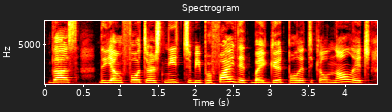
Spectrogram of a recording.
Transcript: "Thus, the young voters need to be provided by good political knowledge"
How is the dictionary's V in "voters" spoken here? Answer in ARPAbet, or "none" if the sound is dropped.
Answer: F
